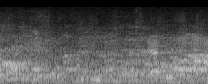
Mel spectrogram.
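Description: Chatter of several voices talking and calling over one another, from spectators and players around a football pitch.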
